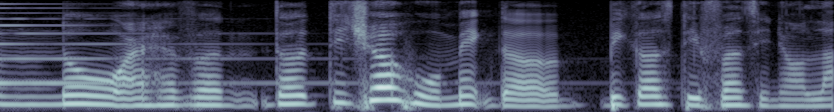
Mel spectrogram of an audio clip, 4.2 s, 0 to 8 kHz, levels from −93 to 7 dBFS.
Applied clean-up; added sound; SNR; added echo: none; Keyboard (musical); 18 dB; none.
